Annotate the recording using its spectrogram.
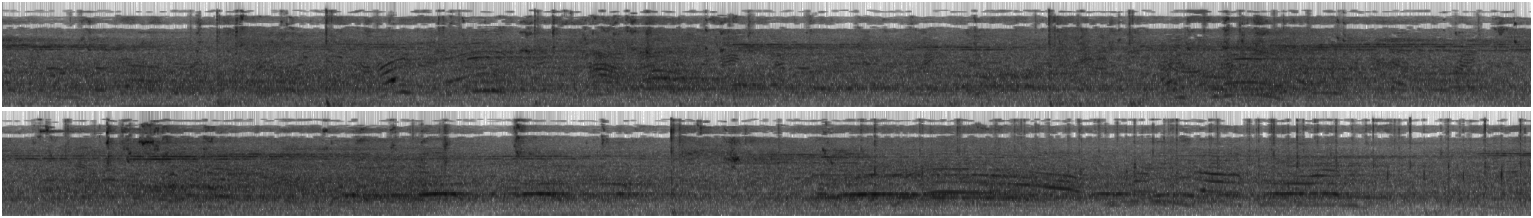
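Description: Indoor volleyball rally in a large hall: sharp hits of the ball, two close together about two seconds in and more later, with sneakers squeaking on the court floor. Players call out over a background of crowd chatter.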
